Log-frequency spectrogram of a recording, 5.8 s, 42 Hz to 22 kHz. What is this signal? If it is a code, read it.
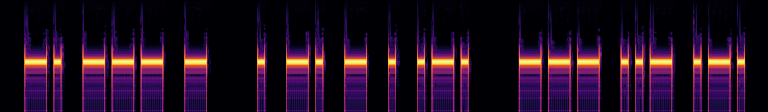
Morse code, heard as a keyed tone, about 22 wpm, 700 Hz. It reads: NOT ENTER OUR
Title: Sentences from Top 1300 Words 22wpm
